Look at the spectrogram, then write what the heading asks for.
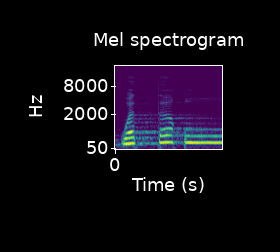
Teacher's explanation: Wattaqu kalau berhenti hukumnya adalah mad thobi'i. Karena wau sukun didahului dhammah. Panjang dua harakat kalau berhenti. Wattaqu. Namun kalau terus jadi pendek gugur madnya.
